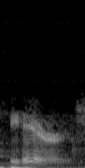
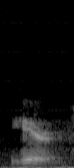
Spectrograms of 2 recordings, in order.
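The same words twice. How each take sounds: First: Said in the usual way. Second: Softer, lower repeat of He hears; quiet echo. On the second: Real, not acted. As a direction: let He hears fall away hushed.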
